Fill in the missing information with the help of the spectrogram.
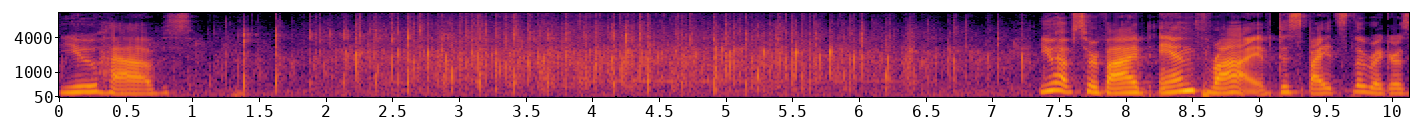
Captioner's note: cheers and applause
